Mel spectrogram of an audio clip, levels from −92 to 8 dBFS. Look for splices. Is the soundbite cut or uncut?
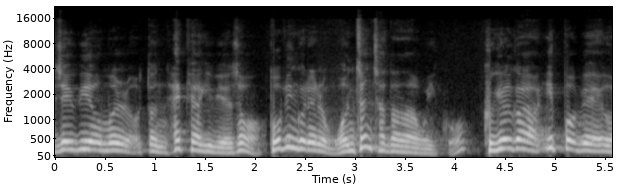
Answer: cut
